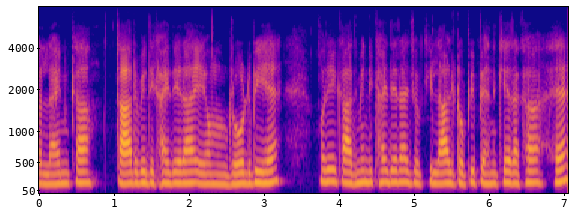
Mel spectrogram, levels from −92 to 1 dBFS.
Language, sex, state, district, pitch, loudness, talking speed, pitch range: Hindi, male, Jharkhand, Deoghar, 175 Hz, -22 LUFS, 230 wpm, 165-180 Hz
